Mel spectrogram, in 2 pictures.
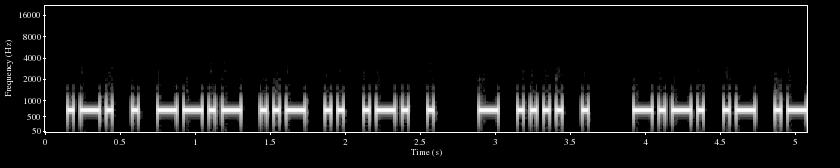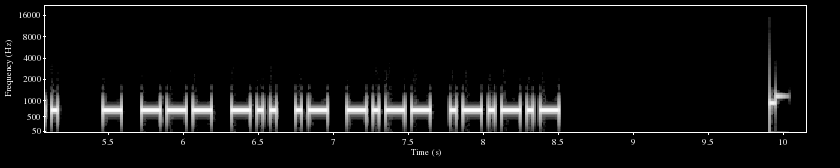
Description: Morse code, heard as a keyed tone, about 28 wpm, 700 Hz. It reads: REQUIRE THE CAR TODAY.
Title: Sentences from Top 1000 Words - Review Part 6 - 28wpm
